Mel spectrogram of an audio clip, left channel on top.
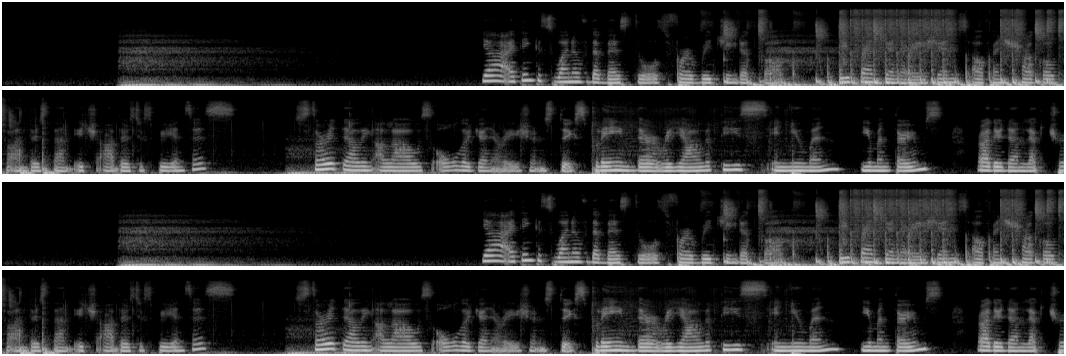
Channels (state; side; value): identical; both; correlation 1.00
